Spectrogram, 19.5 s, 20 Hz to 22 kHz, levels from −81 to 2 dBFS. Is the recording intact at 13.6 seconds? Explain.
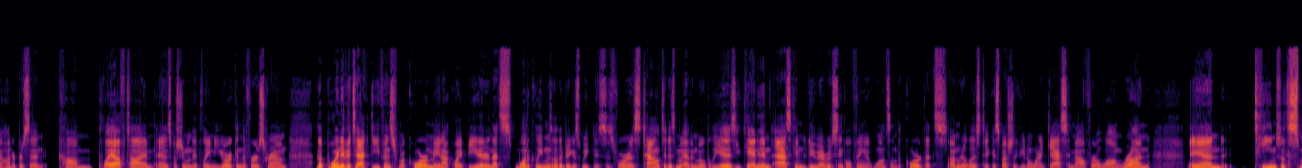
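Yes, the audio at 13.6 seconds is intact, with no audible fault at that moment.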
